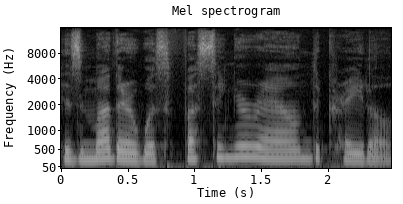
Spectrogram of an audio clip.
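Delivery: ordinary delivery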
